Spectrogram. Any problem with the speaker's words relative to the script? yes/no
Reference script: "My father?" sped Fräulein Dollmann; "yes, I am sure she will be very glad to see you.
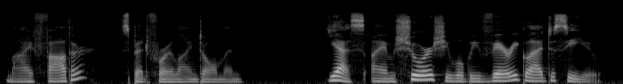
no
